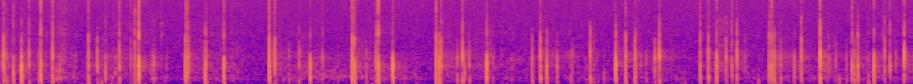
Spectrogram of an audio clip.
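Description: Long nails scratch and tap on a panda gel bead eye mask with a plastic shell and gel beads. The sound is a quick series of short, dry, clicky taps with brief scratches between them, mostly mid-range with a bright edge. The clicks are quiet, die away almost instantly, and are scattered unevenly across the clip.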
